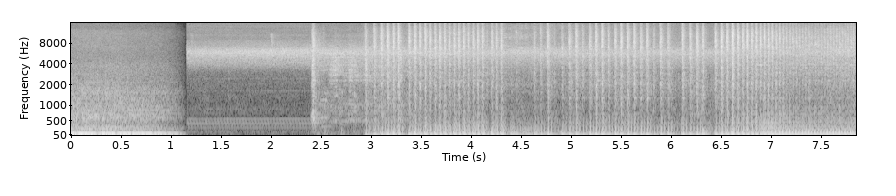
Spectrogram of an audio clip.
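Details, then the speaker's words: 1977 MGB roadster four-cylinder, barn find sat 31 years, gravity-fed temporary fuel tank to carburetor: short cranking, pause, then catches and settles into steady, slightly uneven idle; normal start. "i got the car running after a couple cranks i got it going"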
